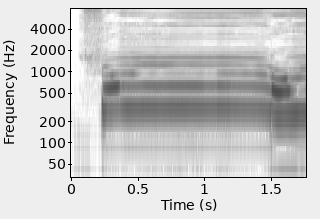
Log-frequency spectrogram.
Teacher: صاد جو ہے وہ موٹا پڑھا جاتا ہے اور سیٹی والا · صُمٌّ بُکْمٌ عُمْیٌ فَہُمْ، صُمٌّ پہ دیکھیں صاد موٹا اور سیٹی والا، میم تشدید ہے، اس پہ ہم کیا کر رہے ہیں، ناک میں آواز ٹھہرا رہے ہیں، اس کو کہتے ہیں گنہ کرنا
